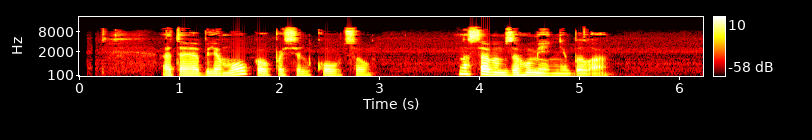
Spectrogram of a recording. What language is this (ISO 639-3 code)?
bel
